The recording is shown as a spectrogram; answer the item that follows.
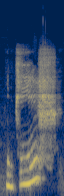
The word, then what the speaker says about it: भीष्: इसमें हम ध्यान देंगे कि जो मूर्धन्य शकार है उसका उच्चारण हम तालव्य शकार से थोड़ा अलग करें। भीष, इसका उच्चारण हम मूर्धा से करेंगे।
